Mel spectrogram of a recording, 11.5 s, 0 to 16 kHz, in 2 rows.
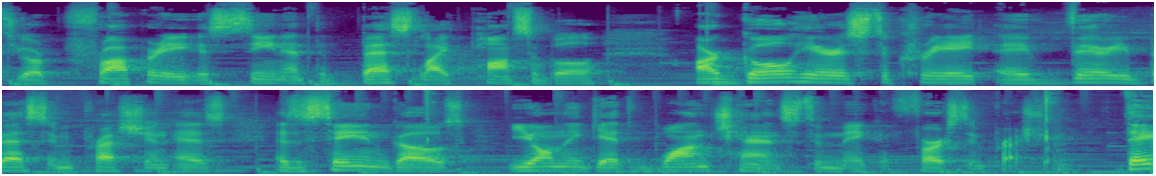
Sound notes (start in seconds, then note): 7.7 hands clapping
